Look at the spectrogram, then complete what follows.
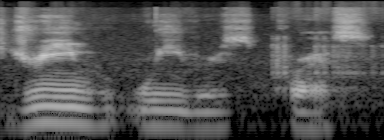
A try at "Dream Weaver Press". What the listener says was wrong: No S, just Weaver.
